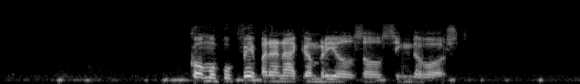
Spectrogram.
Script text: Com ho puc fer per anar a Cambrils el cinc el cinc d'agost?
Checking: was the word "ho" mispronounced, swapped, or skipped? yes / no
no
